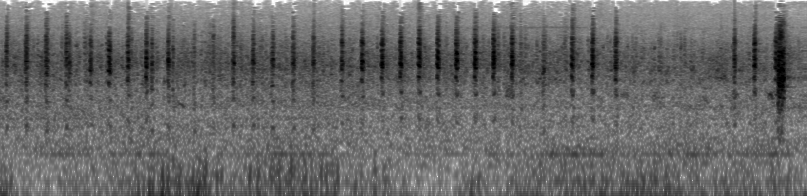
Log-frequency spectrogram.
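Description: A bird calling in a rapid, even series of short high notes, about six a second, with one louder note near the end.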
